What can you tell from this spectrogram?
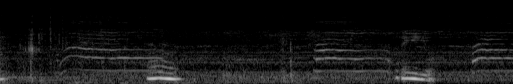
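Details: Ragdoll cat, a young male born in 2022, meowing because he wants food; rising, drawn-out meows with harmonic overtones, with short low sounds between them and faint background hum.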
